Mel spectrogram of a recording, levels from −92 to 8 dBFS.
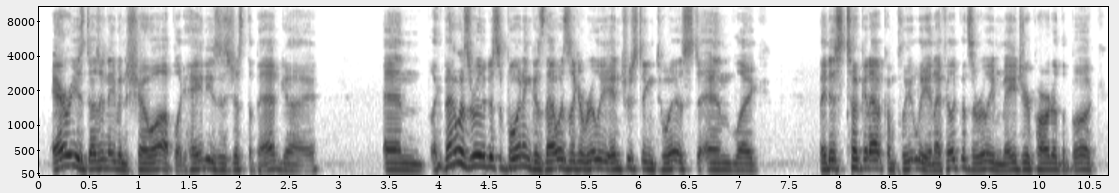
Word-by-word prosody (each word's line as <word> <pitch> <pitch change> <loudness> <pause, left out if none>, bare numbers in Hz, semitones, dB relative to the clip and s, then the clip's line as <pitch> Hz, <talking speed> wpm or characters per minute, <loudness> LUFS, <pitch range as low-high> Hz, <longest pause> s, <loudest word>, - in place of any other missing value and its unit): Ares 205 -6 +4
doesn't 150 +2 0
even 135 -4 0
show 125 +2 0
up, 145 - 0
like, 115 -1 -7
Hades 140 +1 -1
is 120 - -3
just 130 +1 -4
the 115 - -14
bad 140 +2 -3
guy, 115 -1 -6 0.7
and, 125 -3 +1
like, - - -6
that 200 +8 +2
was 240 -8 +4
really 200 0 +6
disappointing 180 +1 +1
'cause 140 -4 +1
that 145 +2 +4
was, 165 -3 +1
like, 145 -1 0
a - - +1
really 150 +1 +1
interesting 140 -1 -1
twist, 135 +1 -1
and, 130 -1 -2
like, 120 -2 -2 0.6
they 135 - 0
just 150 -3 0
took 165 -1 +2
it 160 - +1
out 160 -1 +3
completely, 135 +2 -2
and 120 - -1
I 120 - 0
feel 155 +4 -1
like 165 - -6
that's 165 -5 -4
a 125 - -1
really 140 0 +1
major 130 +3 0
part 130 0 +1
of 130 - -1
the 120 - -8
book. 125 -1 -2
135 Hz, 260 wpm, -20 LUFS, 125-155 Hz, 0.7 s, really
